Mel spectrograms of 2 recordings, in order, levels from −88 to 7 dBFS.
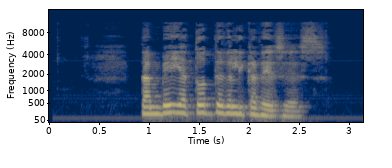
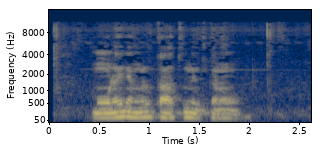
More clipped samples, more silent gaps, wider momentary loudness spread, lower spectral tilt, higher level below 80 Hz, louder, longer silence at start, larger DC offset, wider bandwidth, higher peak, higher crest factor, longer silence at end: neither; neither; second, 13 LU vs 16 LU; second, -5 dB/octave vs -6.5 dB/octave; about the same, -58 dBFS vs -54 dBFS; about the same, -24 LUFS vs -23 LUFS; first, 0.95 s vs 0.05 s; neither; about the same, 11.5 kHz vs 11.5 kHz; about the same, -8 dBFS vs -8 dBFS; about the same, 16 dB vs 18 dB; about the same, 0.4 s vs 0.3 s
